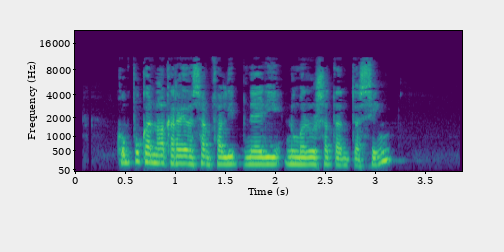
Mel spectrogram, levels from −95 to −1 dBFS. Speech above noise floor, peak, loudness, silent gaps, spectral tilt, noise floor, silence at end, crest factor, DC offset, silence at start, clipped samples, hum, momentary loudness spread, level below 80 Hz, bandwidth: 47 dB; -6 dBFS; -22 LUFS; none; -5 dB/octave; -68 dBFS; 0.7 s; 18 dB; under 0.1%; 0.45 s; under 0.1%; none; 8 LU; -72 dBFS; 11.5 kHz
